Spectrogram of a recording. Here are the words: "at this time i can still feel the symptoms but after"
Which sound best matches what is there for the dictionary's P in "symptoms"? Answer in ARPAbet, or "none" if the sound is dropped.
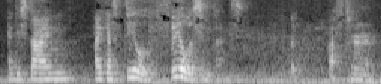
none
